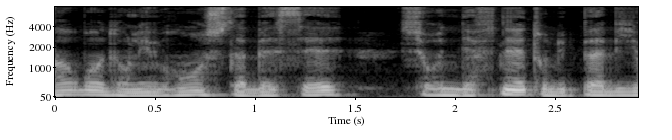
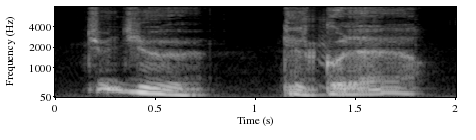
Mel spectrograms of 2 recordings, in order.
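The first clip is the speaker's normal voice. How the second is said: mocking, scornful, high sneering snicker; 5 semitones higher than usual. An officer answers a woman who spurns his love, sneering. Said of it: "ricana l'officier".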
